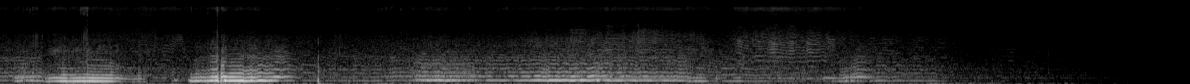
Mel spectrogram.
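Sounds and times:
beetle buzzing in flight: 0.0 - 9.4.

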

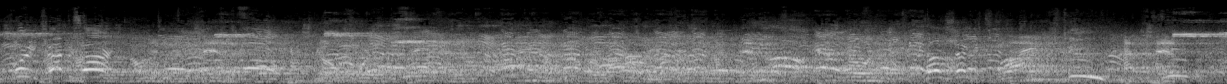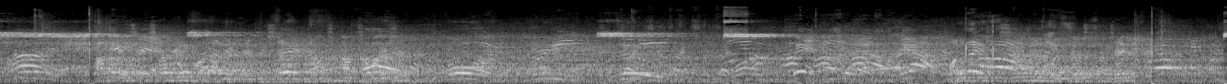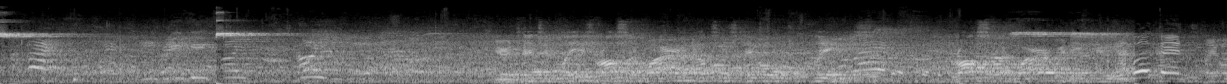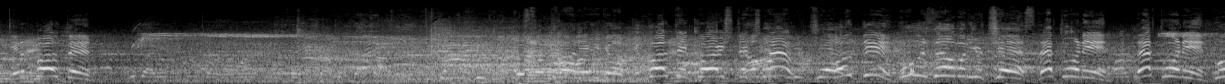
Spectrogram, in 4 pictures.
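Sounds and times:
echoing hubbub of voices: 0.0 - 49.0.

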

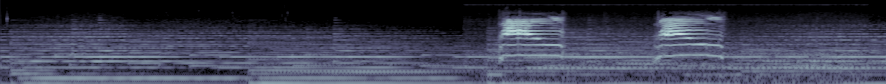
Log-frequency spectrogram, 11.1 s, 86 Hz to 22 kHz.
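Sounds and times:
soft background music: 0.0 - 11.0
kitten meowing: 5.8 - 10.9.

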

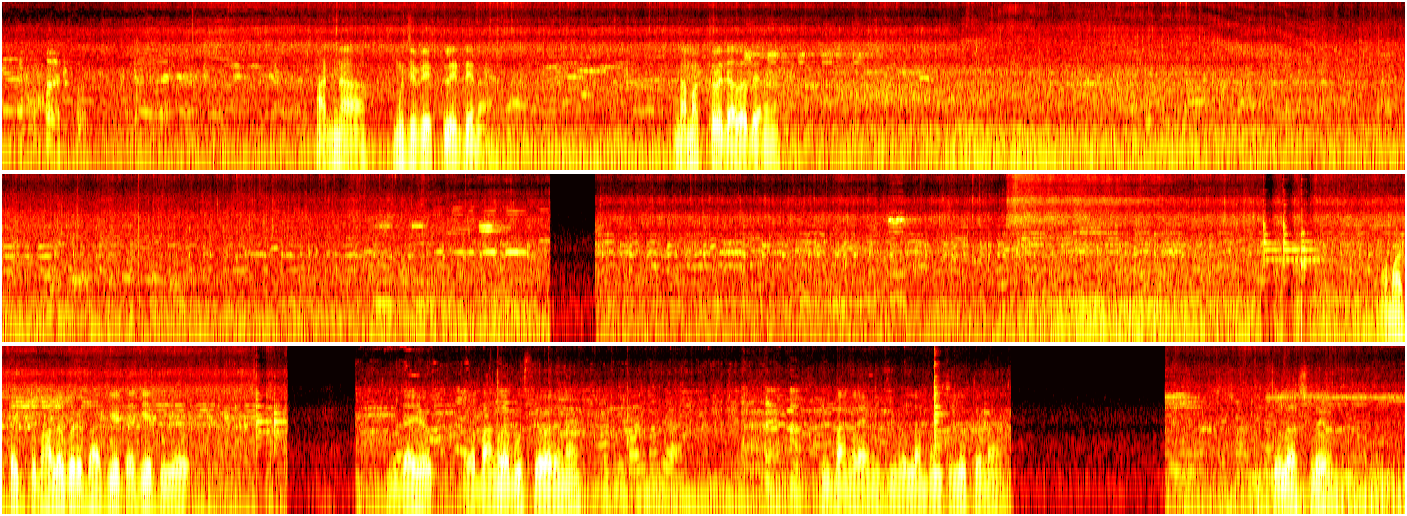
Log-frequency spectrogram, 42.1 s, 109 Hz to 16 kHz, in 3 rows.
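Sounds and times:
fish sizzling on a griddle: 0.0 - 19.3, 20.0 - 31.0.

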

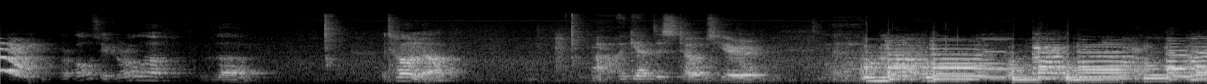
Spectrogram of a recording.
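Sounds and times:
electric guitar chord: 8.5 - 12.0
guitar pick click: 8.6 - 10.5.

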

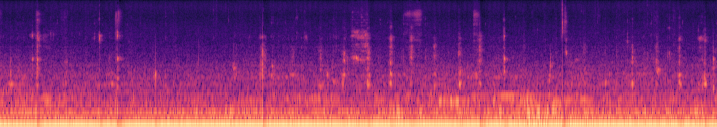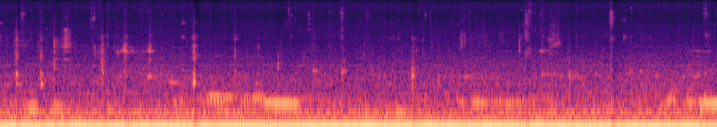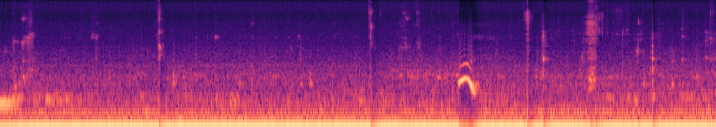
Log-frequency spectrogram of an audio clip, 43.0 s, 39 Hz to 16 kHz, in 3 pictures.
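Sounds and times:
chewing and wet mouth sounds: 0.0 - 3.2, 4.6 - 27.0, 31.8 - 32.2, 40.3 - 43.0.

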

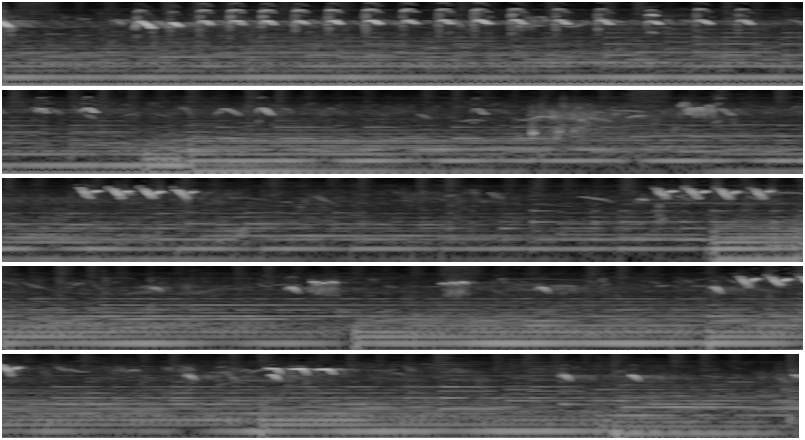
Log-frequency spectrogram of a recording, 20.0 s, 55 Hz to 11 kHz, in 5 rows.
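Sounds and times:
bird chirping: 0.0 - 20.0
slow low chords music: 0.0 - 20.0.

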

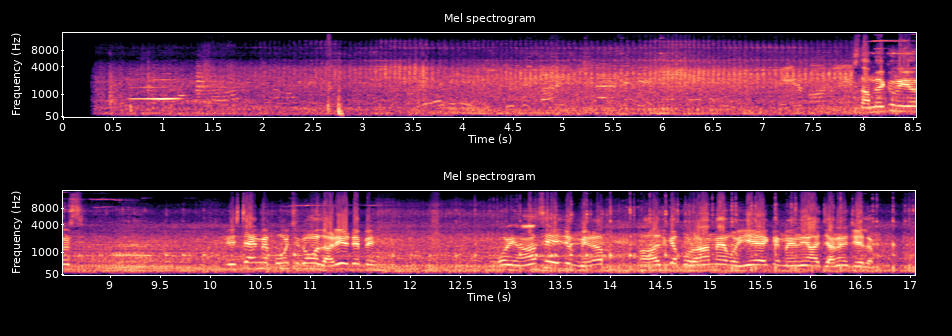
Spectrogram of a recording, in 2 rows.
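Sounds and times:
hubbub of voices: 0.3 - 16.6
vehicle engines: 0.3 - 17.0
short horn toot: 0.6 - 1.3.

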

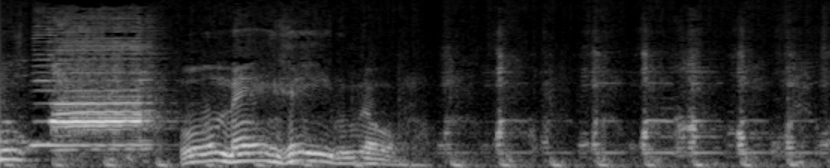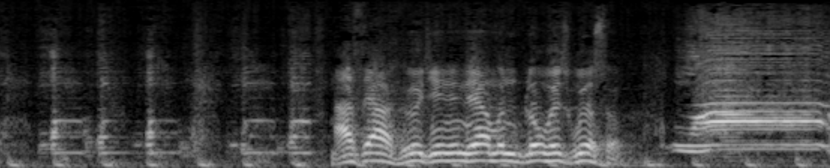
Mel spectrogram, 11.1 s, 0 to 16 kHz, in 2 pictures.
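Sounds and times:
plucked blues guitar: 0.0 - 7.8, 9.9 - 11.0
person singing: 0.0 - 8.4, 9.9 - 11.0.

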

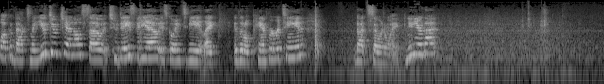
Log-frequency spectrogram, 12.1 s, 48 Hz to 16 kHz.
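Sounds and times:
appliance humming and rushing: 4.5 - 12.0.

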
